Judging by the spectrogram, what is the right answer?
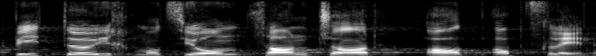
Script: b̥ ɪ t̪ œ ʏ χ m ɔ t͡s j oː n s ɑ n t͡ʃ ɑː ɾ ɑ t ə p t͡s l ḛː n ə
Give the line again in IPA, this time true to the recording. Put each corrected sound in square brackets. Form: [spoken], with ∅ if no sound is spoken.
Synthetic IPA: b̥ ɪ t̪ œ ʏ χ m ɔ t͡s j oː n s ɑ n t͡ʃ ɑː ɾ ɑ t [ɑ] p t͡s l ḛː n ə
